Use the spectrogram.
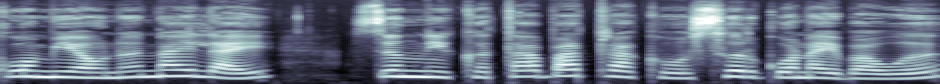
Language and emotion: Bodo, neutral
